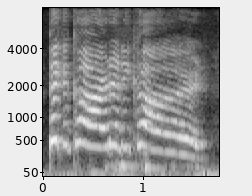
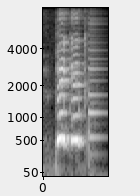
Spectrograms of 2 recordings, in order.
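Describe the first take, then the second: First: Higher, louder showman's call; loud announcer call of the catchphrase; catchphrase shout. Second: Much higher, louder showman's call; loud announcer call of the catchphrase; catchphrase shout. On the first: Announcing the show's game segment. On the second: Announcing the show's game segment again. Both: Real, not acted. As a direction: belt it like a game-show host.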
